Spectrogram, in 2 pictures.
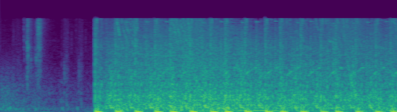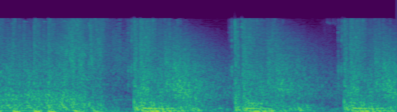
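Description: A rifle fires rapid bursts of gunfire.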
